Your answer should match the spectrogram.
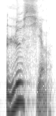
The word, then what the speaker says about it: le sien: His, hers, le sien.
